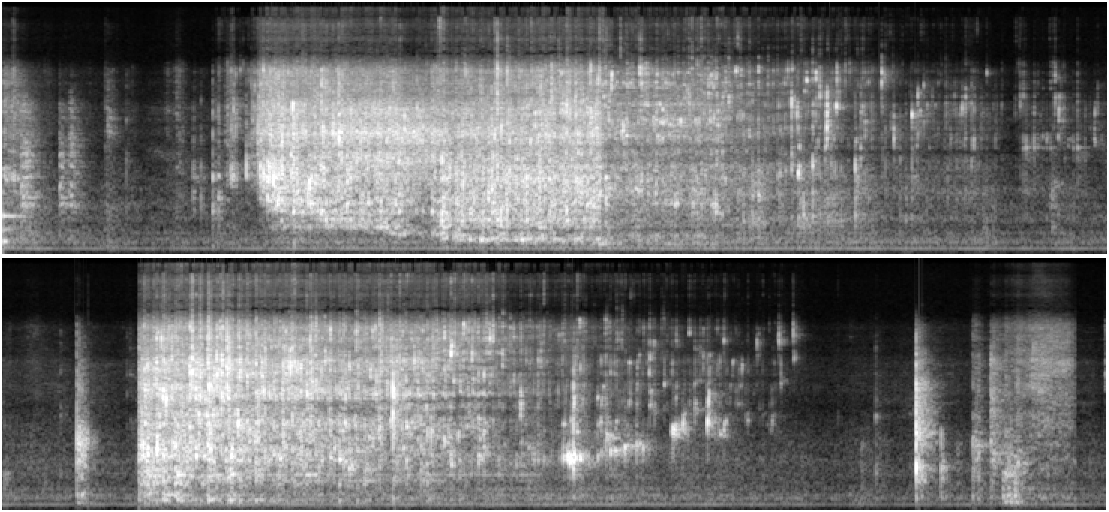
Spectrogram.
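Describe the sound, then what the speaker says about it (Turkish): Brine poured off cracked green olives runs out in two long, splashing streams of water into a sink or bowl, separated by a short pause and followed by a few drips, close and loud. "Şimdi ben bu ilk suyunu süzeceğim arkadaşlar."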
